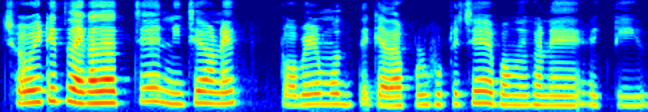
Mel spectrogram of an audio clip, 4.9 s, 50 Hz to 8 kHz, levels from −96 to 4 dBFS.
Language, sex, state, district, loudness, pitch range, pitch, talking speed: Bengali, female, West Bengal, Jhargram, -20 LUFS, 255-310 Hz, 275 Hz, 160 wpm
